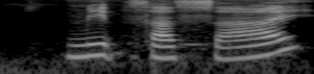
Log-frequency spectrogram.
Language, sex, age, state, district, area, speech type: Santali, female, 18-30, West Bengal, Birbhum, rural, spontaneous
